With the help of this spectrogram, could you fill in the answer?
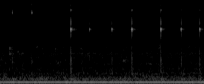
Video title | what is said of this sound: Longines Perpetual Calendar Moonphase Automatic Watch Authentication: Real vs Fake! | you can even hear it just by tapping it this sounds like just Hollow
